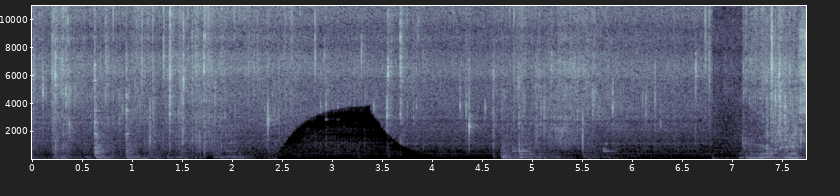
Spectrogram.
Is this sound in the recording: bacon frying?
yes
